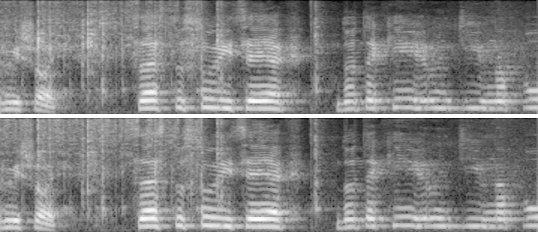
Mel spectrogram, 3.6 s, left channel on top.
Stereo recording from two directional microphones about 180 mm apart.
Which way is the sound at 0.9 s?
45° right (ahead or behind).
